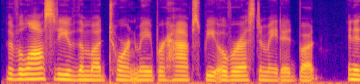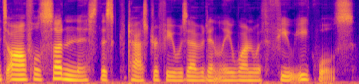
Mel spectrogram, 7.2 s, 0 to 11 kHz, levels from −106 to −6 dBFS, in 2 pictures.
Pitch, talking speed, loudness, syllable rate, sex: 170 Hz, 190 wpm, -18 LUFS, 6.5 syllables/s, female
